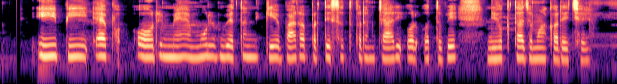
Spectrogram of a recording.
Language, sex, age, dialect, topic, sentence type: Maithili, female, 41-45, Eastern / Thethi, banking, statement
